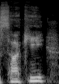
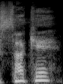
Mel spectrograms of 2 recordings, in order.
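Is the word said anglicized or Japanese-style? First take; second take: anglicized; Japanese-style. First: The word is said in an anglicized way. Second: The word is said in the Japanese-style way. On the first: The speaker calls it wrong. "You have it wrong if you're saying sake" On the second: The speaker calls it right. "which is a proper pronunciation"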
